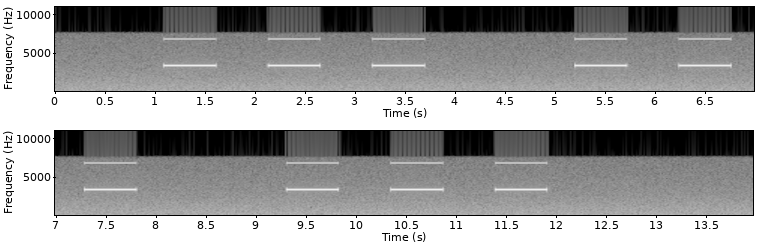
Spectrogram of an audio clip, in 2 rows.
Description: Alarm pattern, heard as an alarm's beeps, played three times, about 3400 Hz. Temporal three. Smoke or fire, evacuate.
